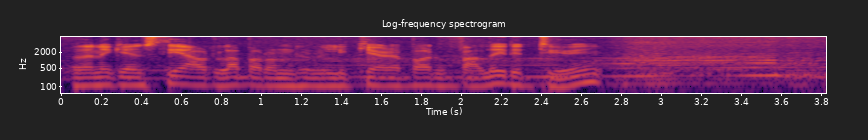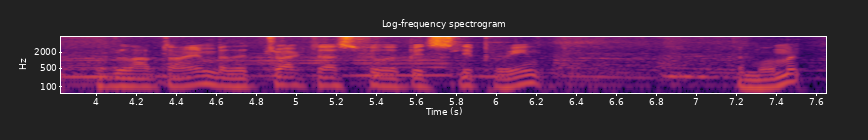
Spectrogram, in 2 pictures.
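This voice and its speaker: Low-voiced man muttering while sim racing. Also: fairly even intonation, moderate pace, gravelly, pauses often, loud music behind the voice. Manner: mutters to himself, swears casually. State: voice cracking a little. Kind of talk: casual gameplay commentary. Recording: loud race car engine noise. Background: loud race car game audio.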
